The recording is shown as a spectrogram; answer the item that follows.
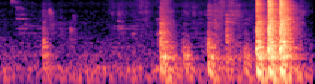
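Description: Wooden spoon in a full stainless steel pot of stew: a few scrapes and knocks from about halfway, then a quick run of sharp knocks near the end as the spoon is tapped against the pot.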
